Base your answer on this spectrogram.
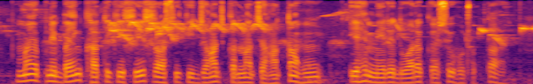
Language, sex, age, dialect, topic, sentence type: Hindi, male, 18-24, Awadhi Bundeli, banking, question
